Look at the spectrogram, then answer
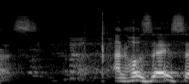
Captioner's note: audience laughing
